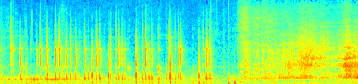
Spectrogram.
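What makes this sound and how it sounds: Long pearl-decorated nails tap rapidly on the chunky treaded sole of a single yellow glossy rubber rain boot, which is hollow and empty. The taps are short and dry with a bright click, then give way to a steady, hissy scratching across the sole that continues to the end.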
